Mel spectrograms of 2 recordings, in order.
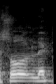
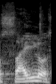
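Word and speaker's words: Sylow: सो लेट me start that theorem first. So साइलोस सिलोज़ और साइलोस इट हैज़ to pronunciation सिलो और साइलो।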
